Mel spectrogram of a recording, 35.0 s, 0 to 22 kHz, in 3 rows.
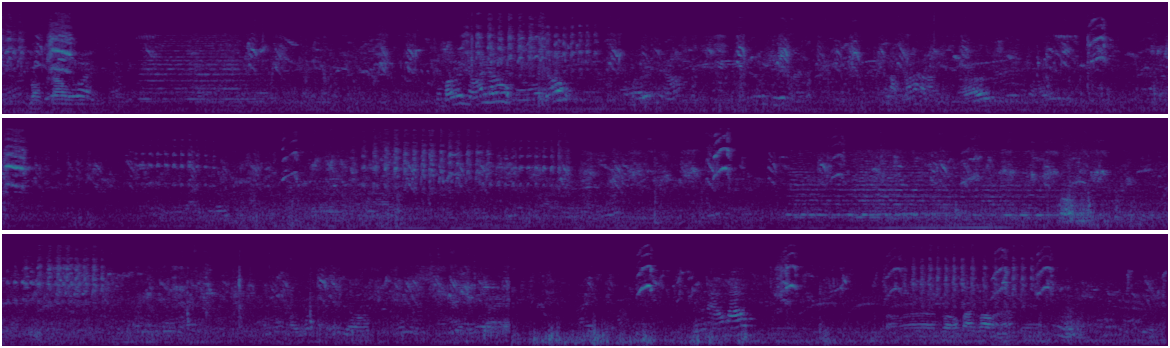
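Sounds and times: songbirds chirping: 0:00.0 - 0:34.9
buzzy bird call: 0:18.8 - 0:24.5.

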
